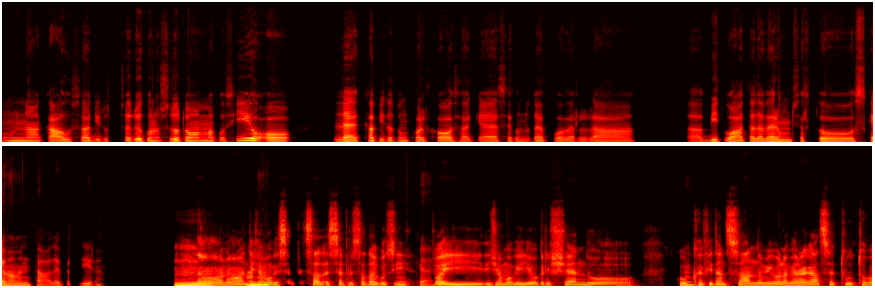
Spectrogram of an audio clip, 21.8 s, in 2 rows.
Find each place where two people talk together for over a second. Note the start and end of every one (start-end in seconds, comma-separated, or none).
none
